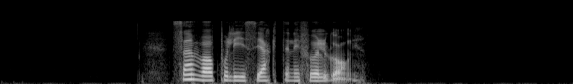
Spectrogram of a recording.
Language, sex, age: Swedish, female, 23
